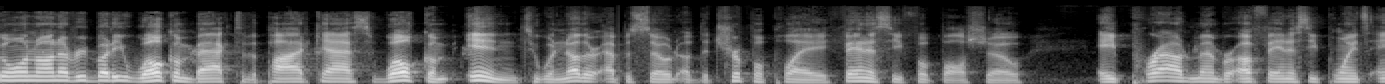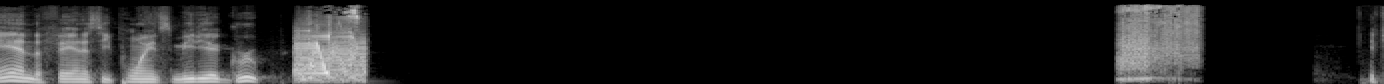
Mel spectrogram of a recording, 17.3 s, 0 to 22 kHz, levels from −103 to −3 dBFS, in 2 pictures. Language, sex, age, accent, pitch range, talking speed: English, male, 30-49, American, 120-155 Hz, 115 wpm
